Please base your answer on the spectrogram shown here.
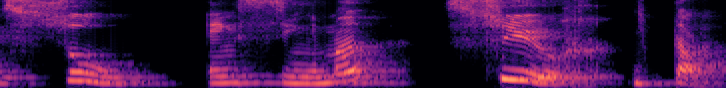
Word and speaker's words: sur: fazer esse som então sur lábios de U som de i o r final não é mudo ele tem que ser ouvido tá laista a pista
